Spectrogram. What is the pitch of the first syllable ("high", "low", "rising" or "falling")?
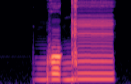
high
